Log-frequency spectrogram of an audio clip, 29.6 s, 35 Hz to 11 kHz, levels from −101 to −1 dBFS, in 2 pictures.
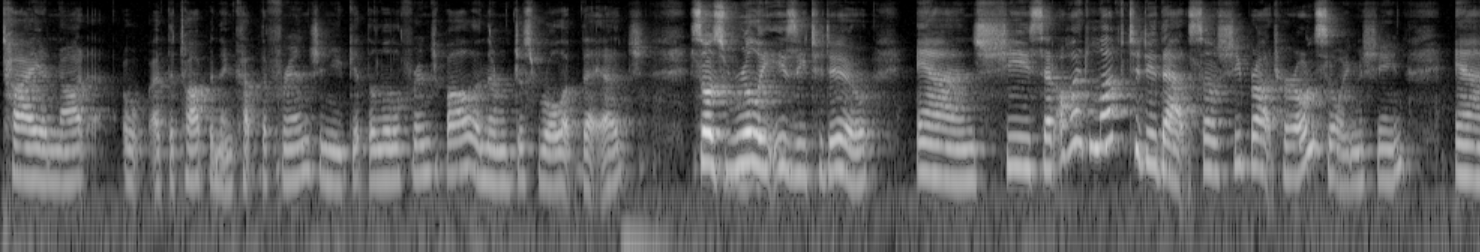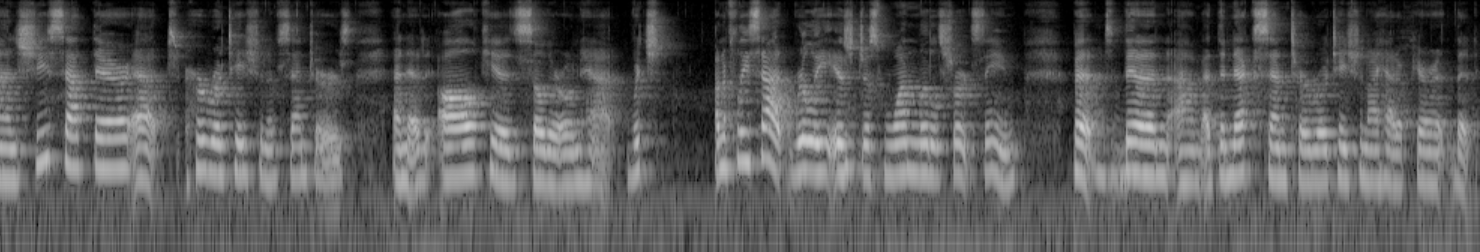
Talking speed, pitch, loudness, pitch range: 180 wpm, 200 Hz, -32 LUFS, 180-220 Hz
